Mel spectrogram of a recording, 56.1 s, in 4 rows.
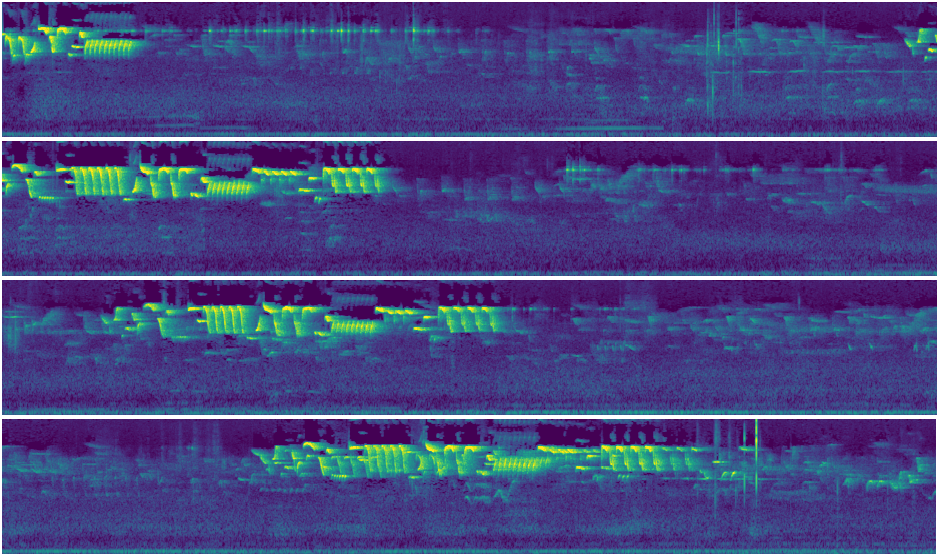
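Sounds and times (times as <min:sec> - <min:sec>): songbird high trilled song: 0:00.0 - 0:02.2, 0:10.2 - 0:19.9, 0:29.3 - 0:39.5.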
